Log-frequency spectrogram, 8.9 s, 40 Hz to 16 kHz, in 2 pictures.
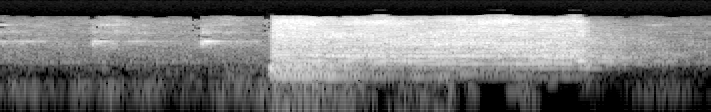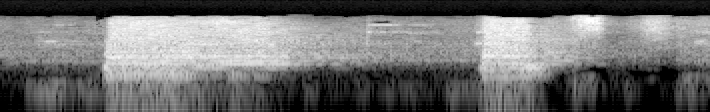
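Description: Diesel locomotive air horn (BNSF engine 9082) sounding the grade-crossing signal. In this stretch come two long blasts and then a short one, part of a repeated long-long-short-long warning for the crossing.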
